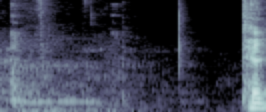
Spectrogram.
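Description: A pause in speech with faint room tone and a single short click about a second and a half in; a man's voice resumes near the end.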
